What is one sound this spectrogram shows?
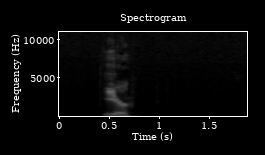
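A young man makes a short rising vocal sound into a close microphone.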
